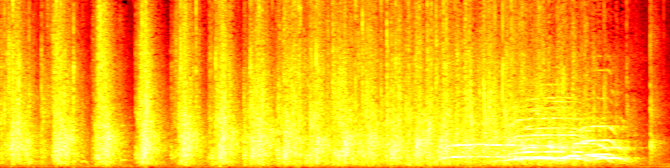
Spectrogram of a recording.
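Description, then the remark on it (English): An audience claps in slow, evenly spaced unison, the beats quickening into full, loud applause, with whistles and whoops rising near the end. “Can we start a slow clap”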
